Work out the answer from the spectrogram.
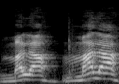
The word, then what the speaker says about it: Mueller: When the whole Mueller, I call him Mueller, Robert Mueller, former FBI director, even though some pronounce it Mala, whatever.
